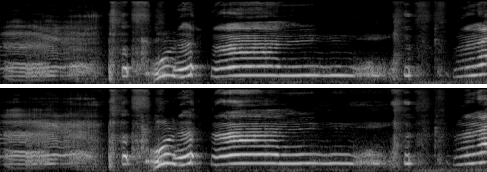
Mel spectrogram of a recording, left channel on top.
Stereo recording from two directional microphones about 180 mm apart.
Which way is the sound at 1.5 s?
25° right (ahead or behind).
